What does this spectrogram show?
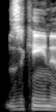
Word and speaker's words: Zecchin: spelled z-e-c-c-h-i-n it's pronounced zucchini that's weird sounds like zucchini yeah so what um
